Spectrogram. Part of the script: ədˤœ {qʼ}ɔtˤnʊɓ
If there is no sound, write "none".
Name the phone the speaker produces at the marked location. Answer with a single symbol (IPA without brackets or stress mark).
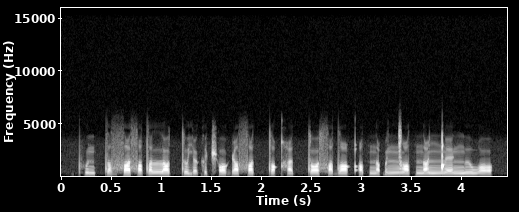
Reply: qʼ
